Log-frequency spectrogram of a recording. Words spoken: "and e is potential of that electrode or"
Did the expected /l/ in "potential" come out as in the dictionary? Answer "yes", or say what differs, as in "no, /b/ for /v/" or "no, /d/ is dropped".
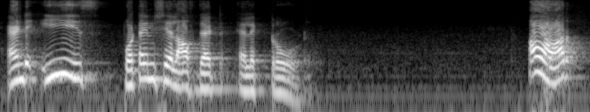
yes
